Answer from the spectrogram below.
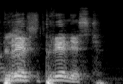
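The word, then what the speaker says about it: prelest: Am I pronouncing right? Prelast? Perlast? – Prelist. – Yeah, prelist, yeah.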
